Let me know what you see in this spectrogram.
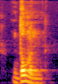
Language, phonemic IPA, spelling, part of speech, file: Dutch, /ˈdɔmə(n)/, dommen, noun, Nl-dommen.ogg
- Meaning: plural of dom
